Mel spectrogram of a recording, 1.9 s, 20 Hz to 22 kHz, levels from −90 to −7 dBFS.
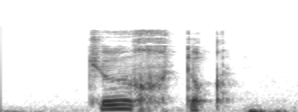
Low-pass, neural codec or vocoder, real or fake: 7.2 kHz; codec, 16 kHz, 16 kbps, FreqCodec, larger model; fake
